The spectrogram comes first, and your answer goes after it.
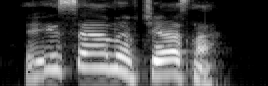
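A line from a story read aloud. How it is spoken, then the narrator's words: Shouted. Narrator (Ukrainian): крикнув любисток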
